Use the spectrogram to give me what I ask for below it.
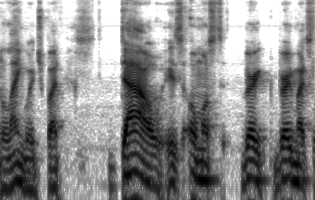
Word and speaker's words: Tao: case anyone doesn't understand Tao Dao it's pronounced with like almost like a D sound but it it's the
